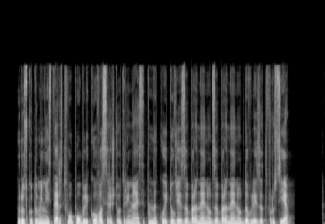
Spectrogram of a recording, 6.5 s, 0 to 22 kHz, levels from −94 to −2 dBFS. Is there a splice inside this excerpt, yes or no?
yes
